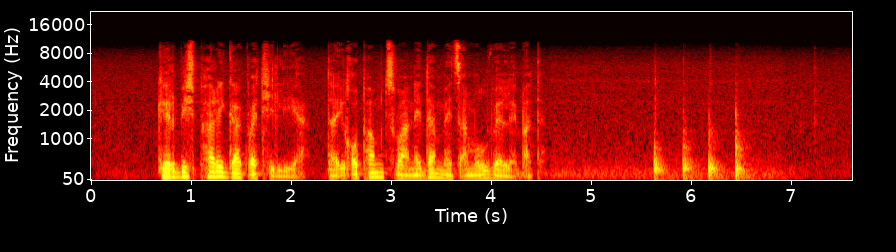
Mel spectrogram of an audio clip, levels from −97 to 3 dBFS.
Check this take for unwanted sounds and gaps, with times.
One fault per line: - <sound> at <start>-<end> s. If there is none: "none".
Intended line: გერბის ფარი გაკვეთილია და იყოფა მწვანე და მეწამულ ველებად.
- thud at 5.6-6.7 s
